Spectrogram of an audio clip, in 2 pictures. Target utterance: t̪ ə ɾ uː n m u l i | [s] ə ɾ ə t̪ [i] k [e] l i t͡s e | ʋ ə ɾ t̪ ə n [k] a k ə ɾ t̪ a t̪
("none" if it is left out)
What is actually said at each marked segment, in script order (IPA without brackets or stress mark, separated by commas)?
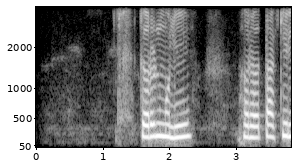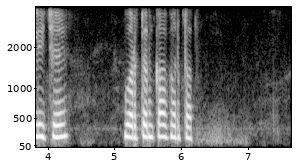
h, a, i, k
